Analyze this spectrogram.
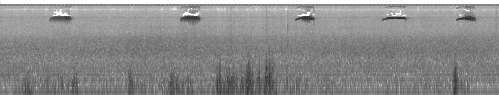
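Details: A Cedar Waxwing on a small island near Winter Harbor, Maine, gives five very high, thin, lisping seee notes, each under half a second and spaced about two seconds apart, over low rumbling wind or handling noise.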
